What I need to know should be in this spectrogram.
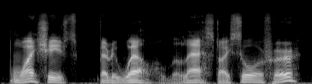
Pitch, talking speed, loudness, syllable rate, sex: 95 Hz, 190 wpm, -19 LUFS, 4.3 syllables/s, male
